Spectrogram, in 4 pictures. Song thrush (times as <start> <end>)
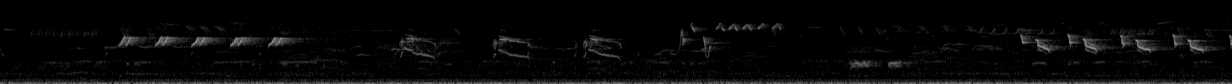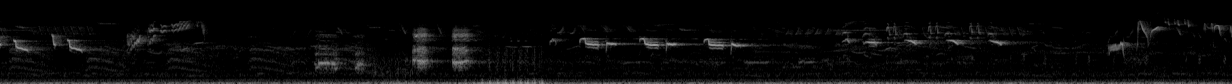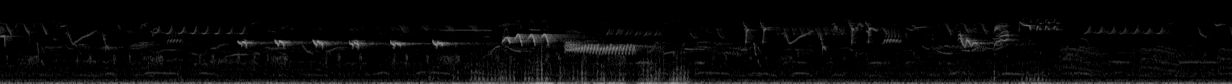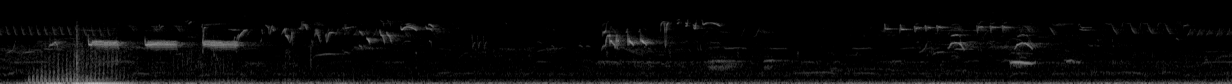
23.5 44.2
